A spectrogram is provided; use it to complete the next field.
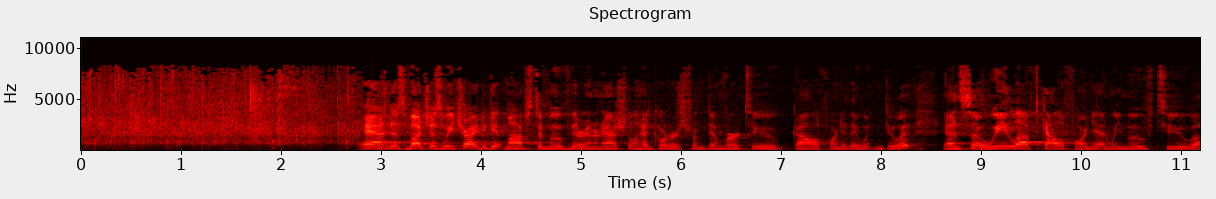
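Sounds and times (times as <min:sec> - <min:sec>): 
audience clapping: 0:00.0 - 0:03.6
speech: 0:02.8 - 0:11.1.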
